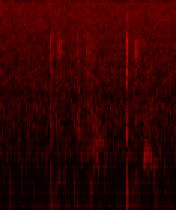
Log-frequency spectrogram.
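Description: Near silence with a few faint computer mouse clicks, two quick pairs about a second apart.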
